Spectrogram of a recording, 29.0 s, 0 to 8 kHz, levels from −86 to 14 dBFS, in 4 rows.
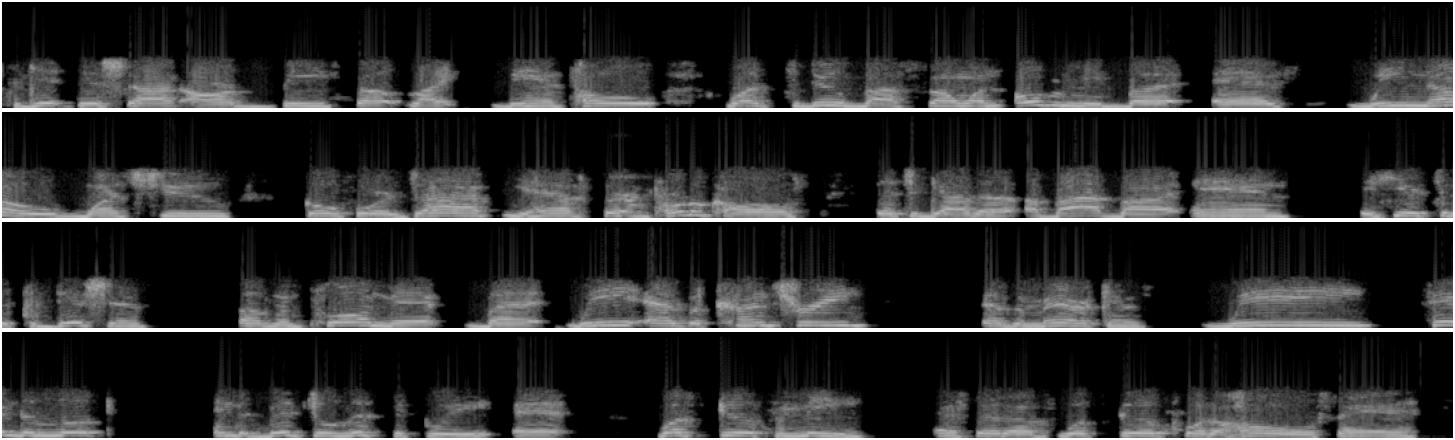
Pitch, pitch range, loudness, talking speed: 185 Hz, 175-215 Hz, -21 LUFS, 145 wpm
